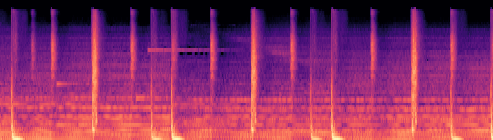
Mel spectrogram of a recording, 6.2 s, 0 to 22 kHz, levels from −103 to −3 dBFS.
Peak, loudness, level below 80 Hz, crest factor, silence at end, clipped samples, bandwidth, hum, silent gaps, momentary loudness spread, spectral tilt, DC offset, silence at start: 0 dBFS; -20 LUFS; -20 dBFS; 18 dB; 0 s; under 0.1%; 16 kHz; none; none; 12 LU; -4.5 dB/octave; under 0.1%; 0 s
